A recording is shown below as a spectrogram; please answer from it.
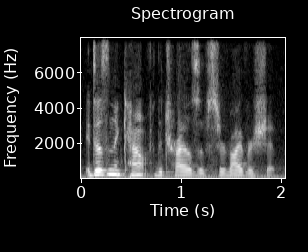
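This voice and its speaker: Female documentary narrator: earnest, measured scripted read, lowish pitch.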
